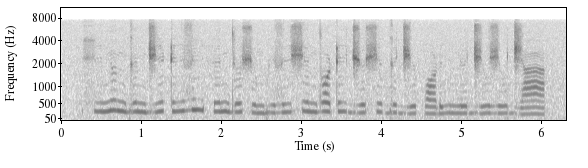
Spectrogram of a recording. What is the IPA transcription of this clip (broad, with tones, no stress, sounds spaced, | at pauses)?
x i˩ n ʏ˥˨ ŋ ɡ ɪ˩˧˩ n d͡ʒ i˩˧˩ ʈ i˨˦ z i˥˨ h ɪ˨˦ n d ʏ˩˧˩ ʃ ʏ˩ m b i˩ z i˨˦ ʃ ɪ˥˨ n d ɔ˥˨ ʈ i˥˨ d͡ʒ ʏ˨˦ ʃ ɪ˥˨ ɡ ɪ˥˨ d͡ʒ ɪ˩˧˩ p ɔ˩ ɽ i˩˧˩ n ɪ˨˦ d͡ʒ ɯ˩˧˩ ʒ ɯ˨˦ d͡ʒ a˩˧˩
